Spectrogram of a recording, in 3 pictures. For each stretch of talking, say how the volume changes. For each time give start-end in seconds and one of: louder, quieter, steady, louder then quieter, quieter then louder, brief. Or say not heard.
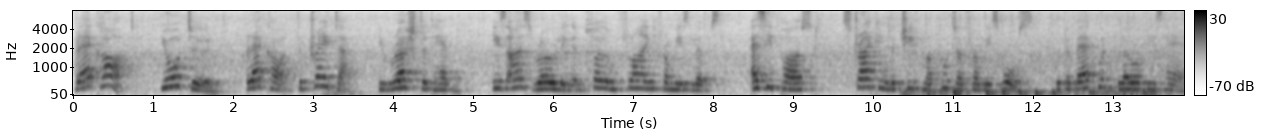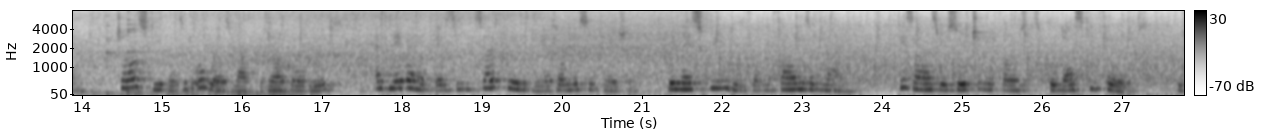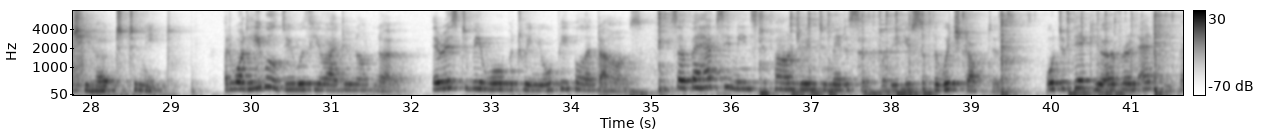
0.0-41.6 steady.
